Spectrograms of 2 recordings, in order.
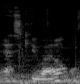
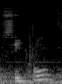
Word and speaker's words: SQL: My top one is learning SQL, or SQL, as some people pronounce it.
